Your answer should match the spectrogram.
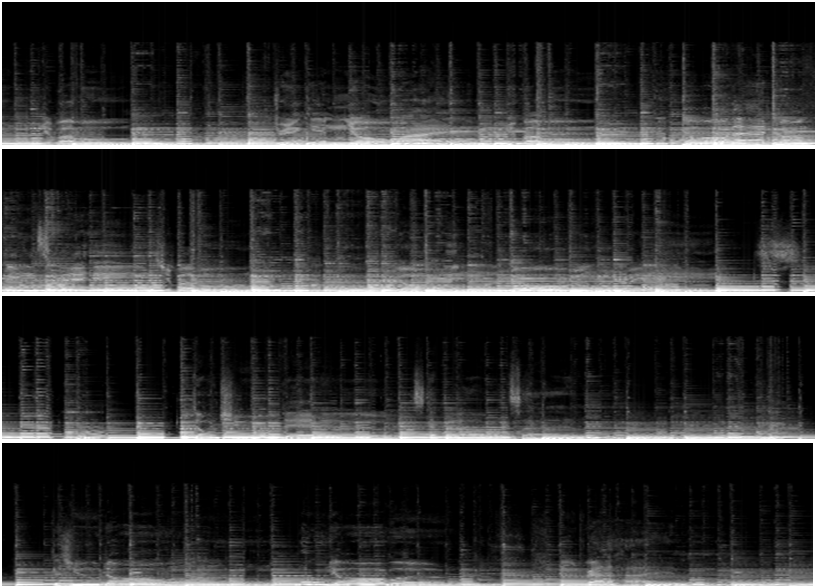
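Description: Acoustic guitar strummed steadily while a man sings over it, with a couple of brief breaks in the strumming about halfway through.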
